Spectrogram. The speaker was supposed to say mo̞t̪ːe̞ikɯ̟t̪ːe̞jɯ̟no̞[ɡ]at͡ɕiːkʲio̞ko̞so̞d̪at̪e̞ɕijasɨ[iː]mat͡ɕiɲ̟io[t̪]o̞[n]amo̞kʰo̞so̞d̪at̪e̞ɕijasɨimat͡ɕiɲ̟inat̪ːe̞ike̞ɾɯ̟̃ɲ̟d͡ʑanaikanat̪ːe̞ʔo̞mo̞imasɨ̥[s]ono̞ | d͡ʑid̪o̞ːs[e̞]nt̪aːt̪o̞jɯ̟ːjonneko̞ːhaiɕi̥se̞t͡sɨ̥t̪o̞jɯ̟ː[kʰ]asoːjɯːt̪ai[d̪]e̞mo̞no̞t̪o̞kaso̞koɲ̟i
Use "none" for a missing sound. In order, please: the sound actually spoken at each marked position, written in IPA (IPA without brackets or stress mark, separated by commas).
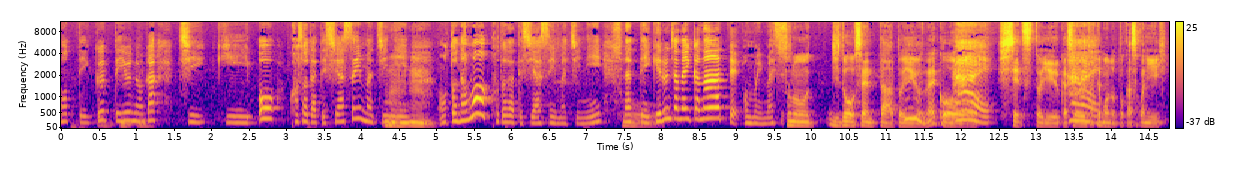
ɡ, i, t̪, n, s, ẽ̞, k, t̪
